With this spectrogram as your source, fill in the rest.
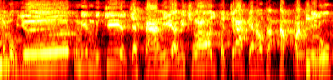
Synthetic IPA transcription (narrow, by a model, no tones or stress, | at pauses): mɔnuhjəːŋmiənʋɨt͡ɕiəət͡ɕɛhkaːŋiəniht͡ɕʰlaəjprat͡ɕrahk̪ɛɦajt̪ʰaːʔapːaʔtiɾuːp̚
